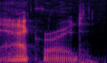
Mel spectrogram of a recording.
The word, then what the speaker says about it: Aykroyd: I say Aykroyd.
